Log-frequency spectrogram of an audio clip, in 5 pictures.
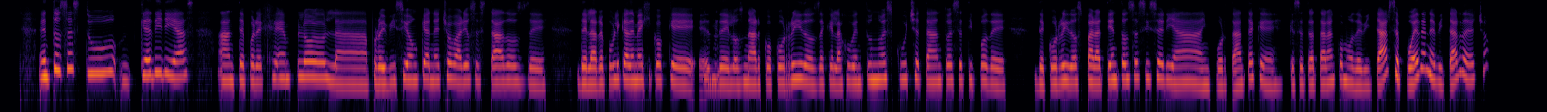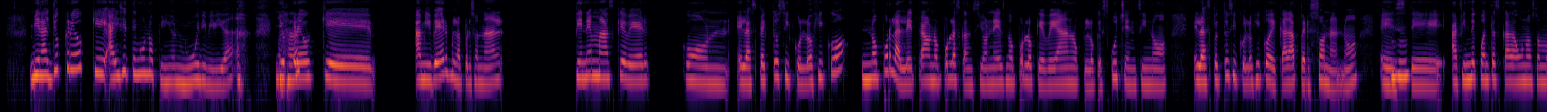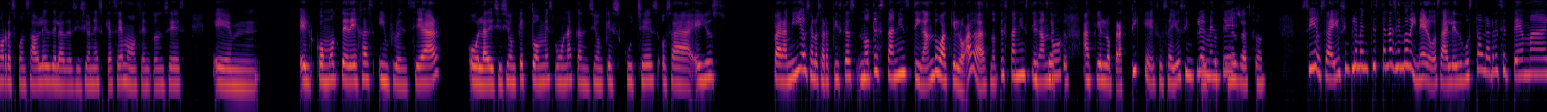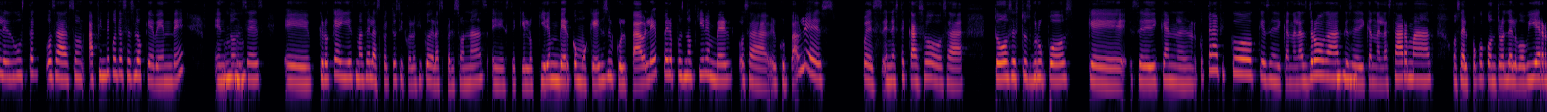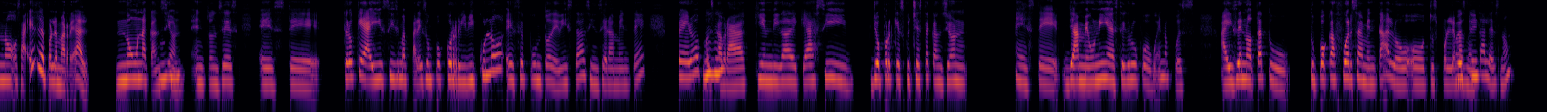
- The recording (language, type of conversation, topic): Spanish, podcast, ¿Qué papel juega la música en tu vida para ayudarte a desconectarte del día a día?
- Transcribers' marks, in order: chuckle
